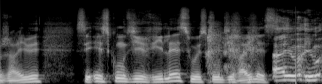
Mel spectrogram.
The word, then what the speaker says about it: Riles: très répandu quoi donc les gens il le prononcent un peu à l'américaine mais non c'est Ress en fait Ress ok du coup Ress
